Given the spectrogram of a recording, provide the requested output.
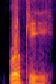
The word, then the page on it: rookie: American English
